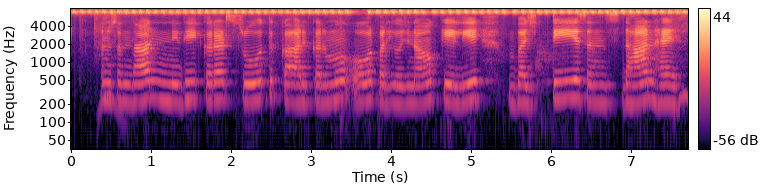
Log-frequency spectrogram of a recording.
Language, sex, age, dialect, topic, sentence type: Hindi, female, 18-24, Awadhi Bundeli, banking, statement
